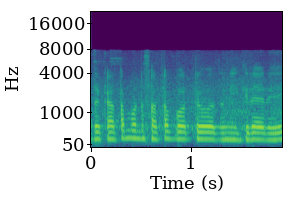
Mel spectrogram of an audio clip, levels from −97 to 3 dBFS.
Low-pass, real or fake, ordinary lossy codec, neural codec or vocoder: none; real; none; none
